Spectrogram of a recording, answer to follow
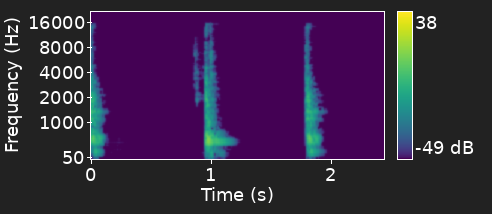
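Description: Clock ticking: three sharp ticks about a second apart.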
